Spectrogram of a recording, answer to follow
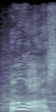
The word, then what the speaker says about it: Ruas: Huas, and that's spelled with an R, and y'all are saying Huas. Huas. I like the sound of it, Huas.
